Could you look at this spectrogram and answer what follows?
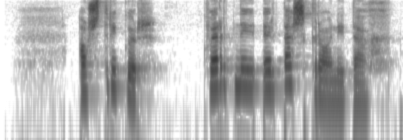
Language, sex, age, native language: Icelandic, female, 30-39, Icelandic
